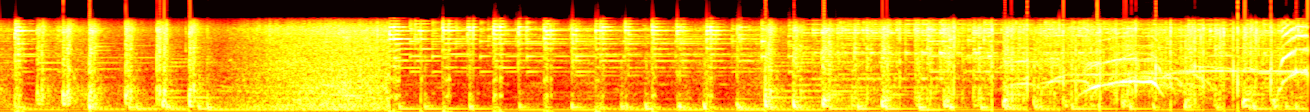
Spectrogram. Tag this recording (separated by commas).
Mallet percussion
